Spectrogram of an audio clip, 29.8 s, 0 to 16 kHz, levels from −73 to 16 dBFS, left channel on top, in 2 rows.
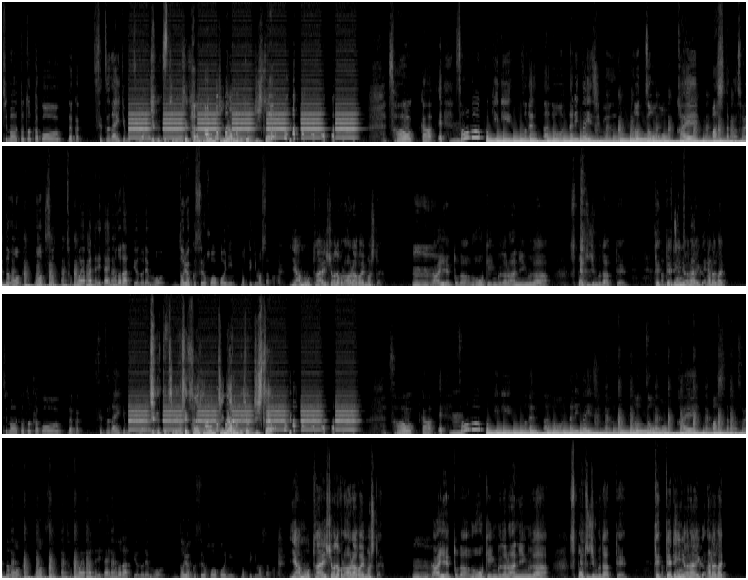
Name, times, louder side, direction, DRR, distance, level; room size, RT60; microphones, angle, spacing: voice 1, 0.0-1.5 1.9-3.1 3.5-4.3 5.3-5.7 6.2-6.7 7.3-15.2 15.5-20.1 23.1-23.9 26.4-26.6 28.1-29.0, left 3 dB, 55° left, 0.8 m, -33 dB
sound 1, 2.5-7.2, left 3 dB, ahead, 1.0 m, -26 dB
voice 2, 2.9-5.4 9.0-9.2 20.4-22.5 23.5-27.4 27.9-29.3, right 3 dB, 45° right, 0.5 m, -28 dB
sound 2, 9.7-15.0, left 2 dB, 20° left, 0.3 m, -18 dB
sound 3, 11.8-12.8 13.1-14.8 15.1-16.8 17.1-17.2, left 1 dB, 80° right, 4.5 m, -31 dB
9.7 x 5.1 x 3.8 m
head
